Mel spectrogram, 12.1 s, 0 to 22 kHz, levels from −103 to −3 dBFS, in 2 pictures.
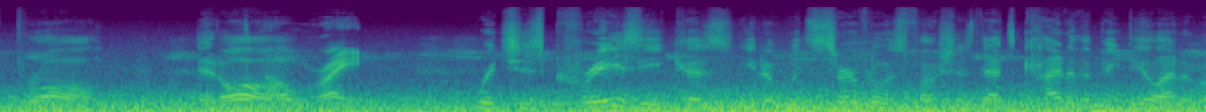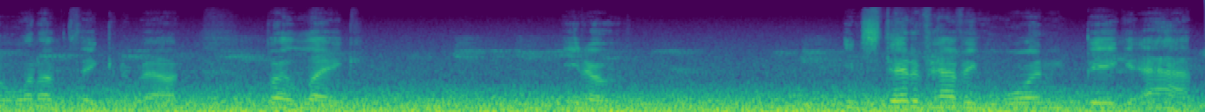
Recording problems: wind noise on the microphone; heavy; 3 dB below the speech
voice in the background; noticeable; throughout; 20 dB below the speech

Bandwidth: 16 kHz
